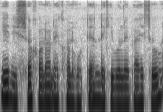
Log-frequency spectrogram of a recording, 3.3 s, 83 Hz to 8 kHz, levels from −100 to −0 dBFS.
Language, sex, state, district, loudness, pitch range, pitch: Assamese, male, Assam, Sonitpur, -17 LUFS, 120-130 Hz, 125 Hz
